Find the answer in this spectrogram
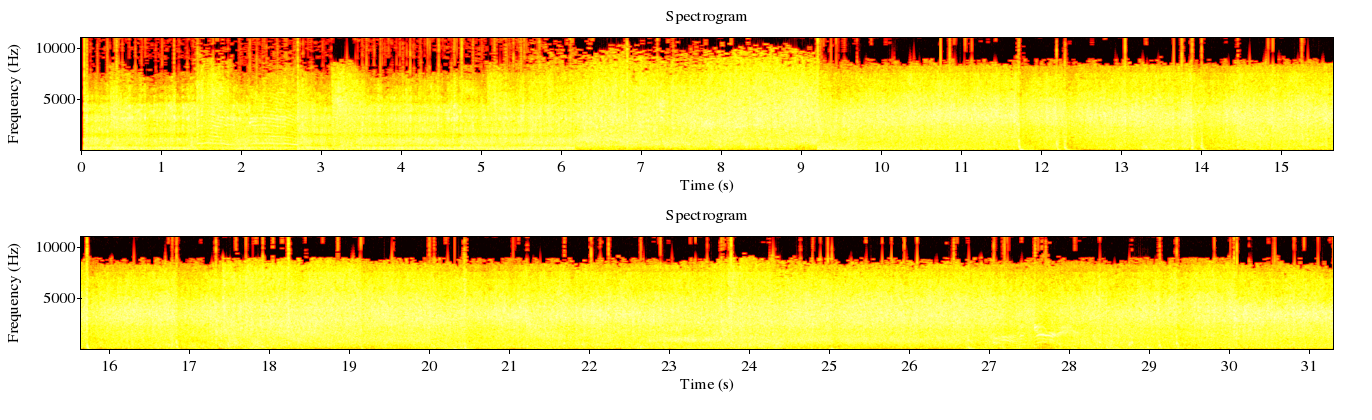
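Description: Soundtrack of a film fistfight: a loud, continuous rushing din with scattered knocks and thuds, and brief shouts or yells near the start and near the end.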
